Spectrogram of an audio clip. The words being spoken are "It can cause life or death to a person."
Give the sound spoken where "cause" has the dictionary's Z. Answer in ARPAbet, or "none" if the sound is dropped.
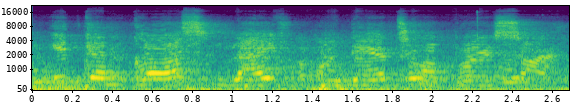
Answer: S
